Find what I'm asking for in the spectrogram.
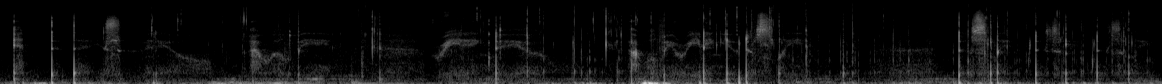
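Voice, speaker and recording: Whispering at a very slow pace with long, frequent pauses, the voice comes through noticeable background noise. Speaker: ASMR creator. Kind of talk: ASMR intro to camera. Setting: close microphone. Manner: repetitive.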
